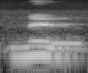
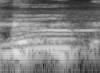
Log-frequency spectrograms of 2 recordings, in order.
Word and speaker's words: Moog: anyway, A bunch of people in chat are saying Moog, and I don't know what that means. Can you explain? Moog or Moog, I guess, is the that's the official pronunciation of the guy's last name.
